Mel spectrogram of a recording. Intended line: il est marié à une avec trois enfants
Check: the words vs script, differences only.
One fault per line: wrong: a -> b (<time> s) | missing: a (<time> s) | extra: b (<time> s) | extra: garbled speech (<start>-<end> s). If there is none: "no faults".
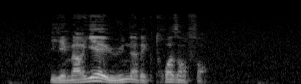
no faults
